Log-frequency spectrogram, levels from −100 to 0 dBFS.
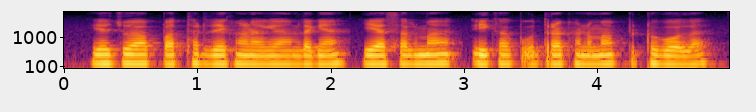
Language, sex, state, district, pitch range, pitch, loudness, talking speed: Hindi, male, Uttarakhand, Tehri Garhwal, 125-130 Hz, 125 Hz, -16 LUFS, 180 wpm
